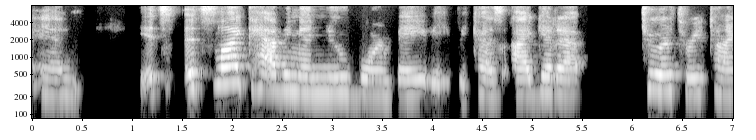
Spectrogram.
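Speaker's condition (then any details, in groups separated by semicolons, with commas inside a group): ALS; voice weakening, voice banking begun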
